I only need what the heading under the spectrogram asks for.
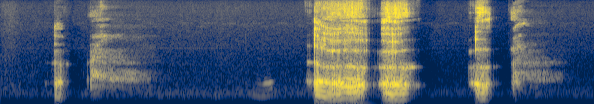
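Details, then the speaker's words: Bloated woman burping after drinking lots of beer, with a run of several loud and smaller belches in quick succession and brief voiced sounds between them; she reports pressure relieved afterward. "Oh my God, it feels so much better. All those little burps, I thought, oh my God, am I not going to have a big burp? Because I feel like there's so much pressure, so thank God."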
